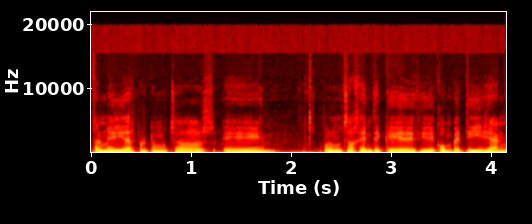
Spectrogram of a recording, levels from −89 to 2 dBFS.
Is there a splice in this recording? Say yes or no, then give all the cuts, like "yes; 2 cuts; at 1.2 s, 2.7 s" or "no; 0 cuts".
no; 0 cuts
